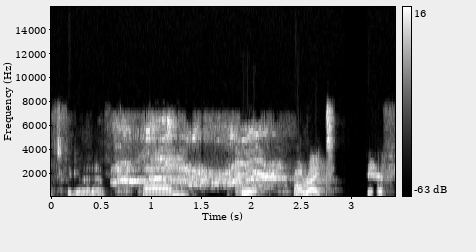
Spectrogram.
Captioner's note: baby coos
